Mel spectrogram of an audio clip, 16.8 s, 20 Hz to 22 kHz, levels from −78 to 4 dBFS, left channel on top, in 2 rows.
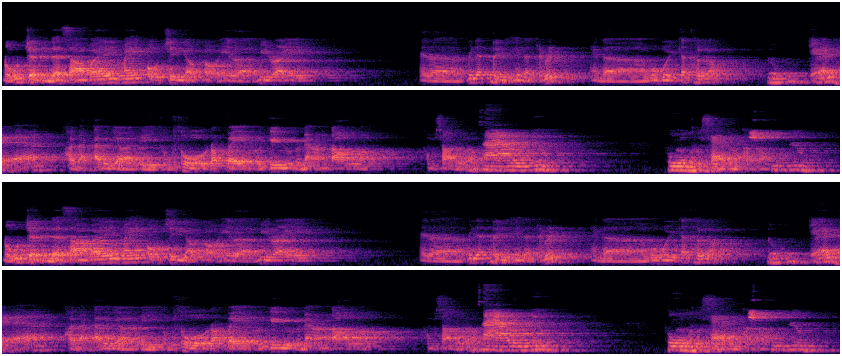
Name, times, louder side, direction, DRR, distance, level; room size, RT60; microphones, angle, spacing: voice 1, 0.0-3.1 4.2-7.3 8.1-12.1 12.6-13.2 15.1-16.1, left 1 dB, 20° left, 1 dB, 0.7 m, -22 dB
voice 2, 7.6-8.3 13.0-13.9 15.0-15.4 15.8-16.5, equal, 90° right, -1 dB, 1.4 m, -22 dB
8.0 x 3.9 x 4.2 m, 1.5 s
head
